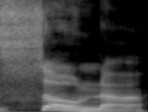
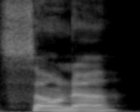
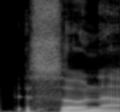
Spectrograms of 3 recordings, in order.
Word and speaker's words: sauna: It's sauna, like so that rhymes with how. Not sauna, not sauna. Right, sauna.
